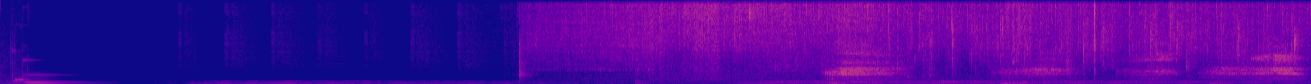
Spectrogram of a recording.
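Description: shower water running

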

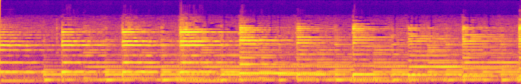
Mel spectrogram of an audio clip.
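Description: clean electric guitar playing

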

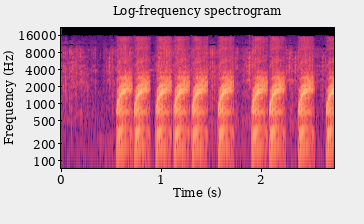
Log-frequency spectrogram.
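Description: duck quacking

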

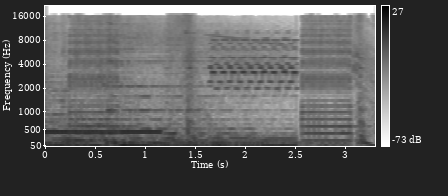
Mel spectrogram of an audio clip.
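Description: answering machine beep

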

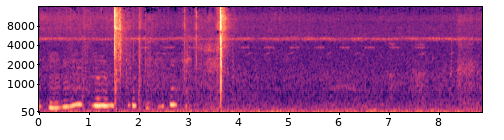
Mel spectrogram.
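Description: night

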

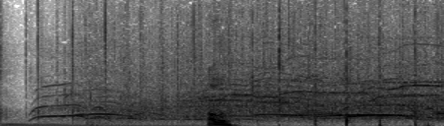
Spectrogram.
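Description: applause

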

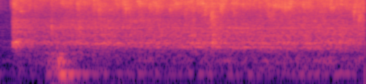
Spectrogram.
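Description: shower water running

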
